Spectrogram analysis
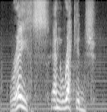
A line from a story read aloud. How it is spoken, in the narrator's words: gasped Trumpkin in the ghost of a voice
